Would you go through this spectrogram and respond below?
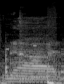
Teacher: when British speakers say this vowel their lips might be slightly rounded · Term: lot vowel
